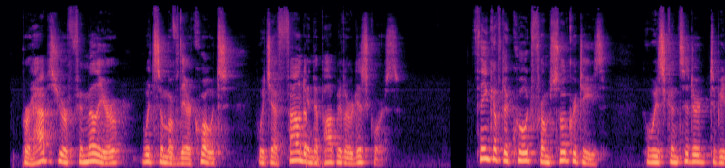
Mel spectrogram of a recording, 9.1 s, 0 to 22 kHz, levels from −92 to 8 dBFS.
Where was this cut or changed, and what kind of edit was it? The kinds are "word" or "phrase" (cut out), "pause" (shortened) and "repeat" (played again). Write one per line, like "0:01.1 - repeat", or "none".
0:03.8 - phrase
